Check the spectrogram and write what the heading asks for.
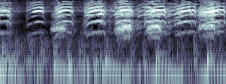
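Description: Several noisy miners giving rapid, repeated harsh alarm calls, about six a second with the birds overlapping: mobbing calls at an intruder near their tree. Background music plays underneath.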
